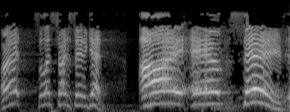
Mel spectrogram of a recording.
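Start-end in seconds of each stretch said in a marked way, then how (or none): 2.1-4.3 very loud, slow, high shout of "I am saved"; happy rallying shout; joyful shout. Shown as a demonstration. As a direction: beam and belt "I am saved". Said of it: "you can't say it with a frown".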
